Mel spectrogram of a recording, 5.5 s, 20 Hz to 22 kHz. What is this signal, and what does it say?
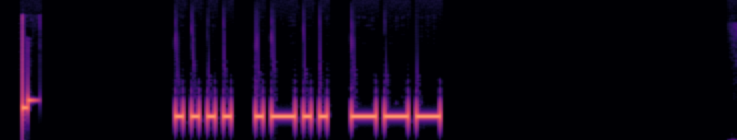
Morse code, heard as a keyed tone, about 20 wpm, 700 Hz. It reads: HLO
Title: USA Call Sign Postfixes - 3 Letters 20wpm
